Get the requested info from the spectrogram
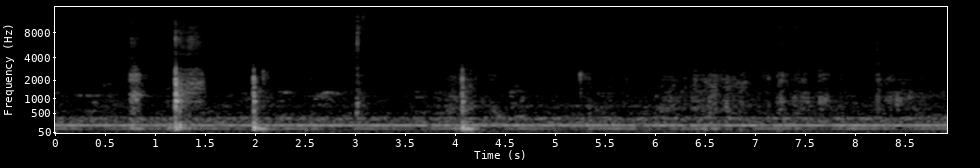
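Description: Close-up wet mouth sounds of someone chewing a mouthful of soft macaroni and cheese, with three short sharp clicks about one, two and four seconds in, over a steady low hum.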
